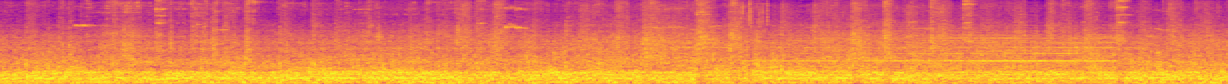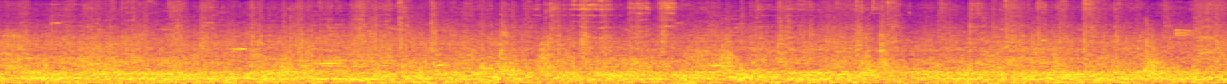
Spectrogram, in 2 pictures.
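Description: Heavily loaded freight train's covered wagons rolling past close by, with a steady rumble and wheels clattering over the rail joints. A faint thin wheel squeal rises briefly around the middle.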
